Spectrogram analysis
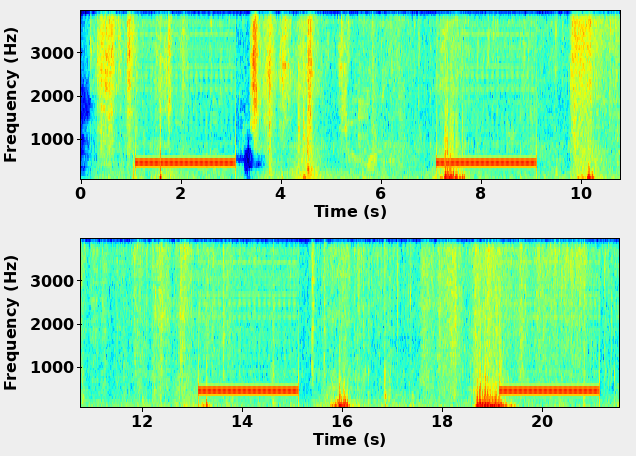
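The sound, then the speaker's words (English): Telephone tones sound while an office extension is being called: four steady, moderately low beeps of about two seconds each, evenly spaced, with faint background noise in the gaps between them. “Dialing Tom Farrow.”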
